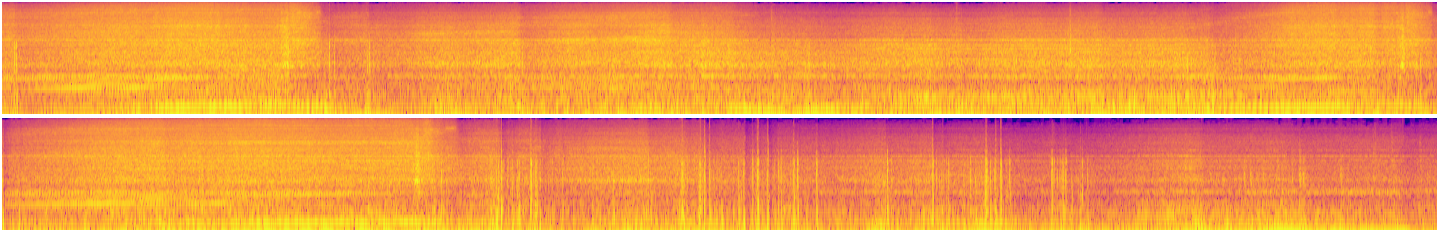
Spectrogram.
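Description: Wind rumbling over a grille-mounted camera's microphone, with a turbocharged Mazda Miata's four-cylinder engine note rising and falling in pitch as the car accelerates and shifts. The high rushing hiss drops away after about twenty seconds as the car slows.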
